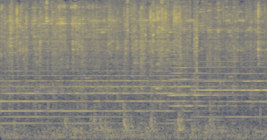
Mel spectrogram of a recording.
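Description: Background music of held, sustained notes over the clip-clop of the caisson's horse team walking past.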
